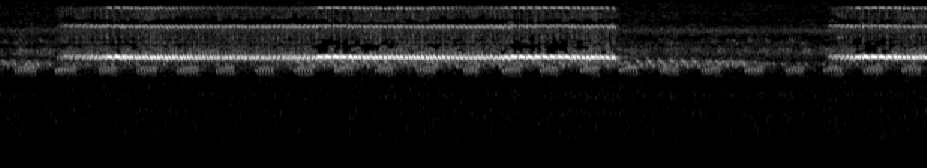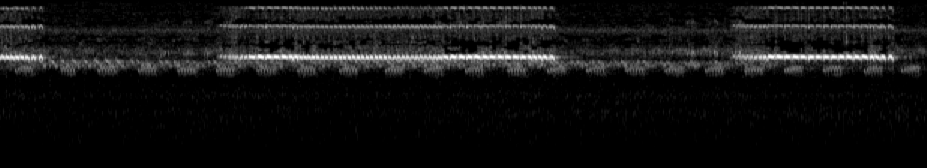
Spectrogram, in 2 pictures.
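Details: Insects heard as nature sound: high, steady trilled buzzing in long bursts of about two seconds separated by short pauses, with a softer rapid pulsing chorus continuing underneath throughout.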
